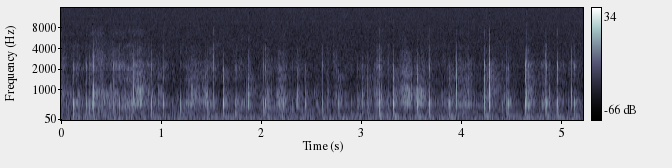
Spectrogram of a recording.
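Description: Long nails scratch the sides of a closed, hollow red and black rigid cardboard gift box, then tap quickly on its lid. The result is a quiet run of dry, crisp clicks and scrapes with a hollow mid tone around 500 Hz and almost no ring.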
